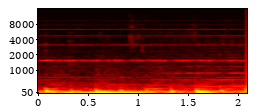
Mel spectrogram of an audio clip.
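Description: Suspense background music: a low, throbbing pulse like a heartbeat under a steady high held note.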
